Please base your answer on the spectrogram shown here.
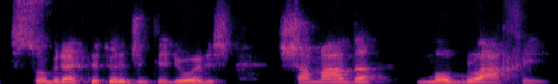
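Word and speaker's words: Moblaje: arquitetura de interiores chamada mobile se escreve m o b l a j e seria mobile com j A Mobile é a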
